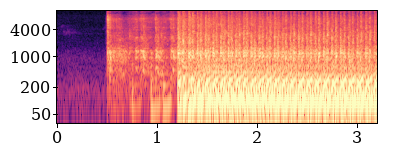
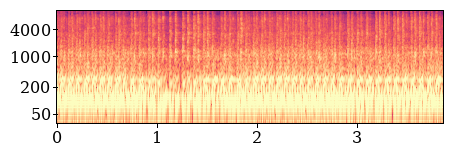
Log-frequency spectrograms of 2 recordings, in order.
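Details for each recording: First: Harley-Davidson V-twin, rear wheel jacked up in neutral after brake light switch repair: starter whirrs, engine catches into loud, loping idle with heavy metallic rattle on every beat, source unclear. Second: Harley-Davidson Sportster idling in neutral with the rear wheel off the ground, warming up before an oil change: a loose, lopey V-twin beat of about three pulses a second with mechanical rattle and no missing. Normal running.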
